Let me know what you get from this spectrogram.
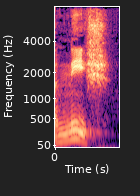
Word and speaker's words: niche: I appreciate that you used the correct pronunciation. – Well, Seth started it, and he's, non-American. – Right. – So he started calling it niche.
